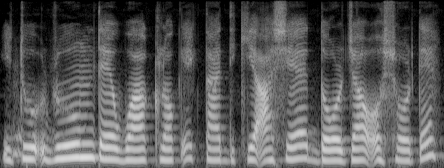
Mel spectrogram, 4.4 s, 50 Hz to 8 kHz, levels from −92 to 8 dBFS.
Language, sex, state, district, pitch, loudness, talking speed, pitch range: Nagamese, female, Nagaland, Dimapur, 200 Hz, -14 LUFS, 135 wpm, 190-215 Hz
